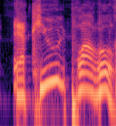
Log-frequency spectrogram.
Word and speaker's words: Hercule Poirot: Hercule Poirot.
